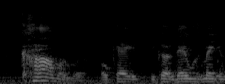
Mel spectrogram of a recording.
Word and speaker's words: Kamala: now is because if camela Harris oh let my bad comma okay because they was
